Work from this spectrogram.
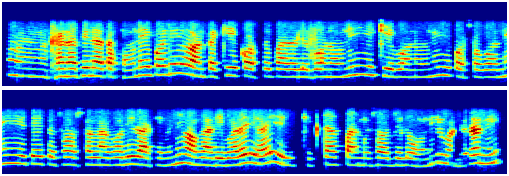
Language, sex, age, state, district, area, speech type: Nepali, female, 30-45, West Bengal, Kalimpong, rural, conversation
